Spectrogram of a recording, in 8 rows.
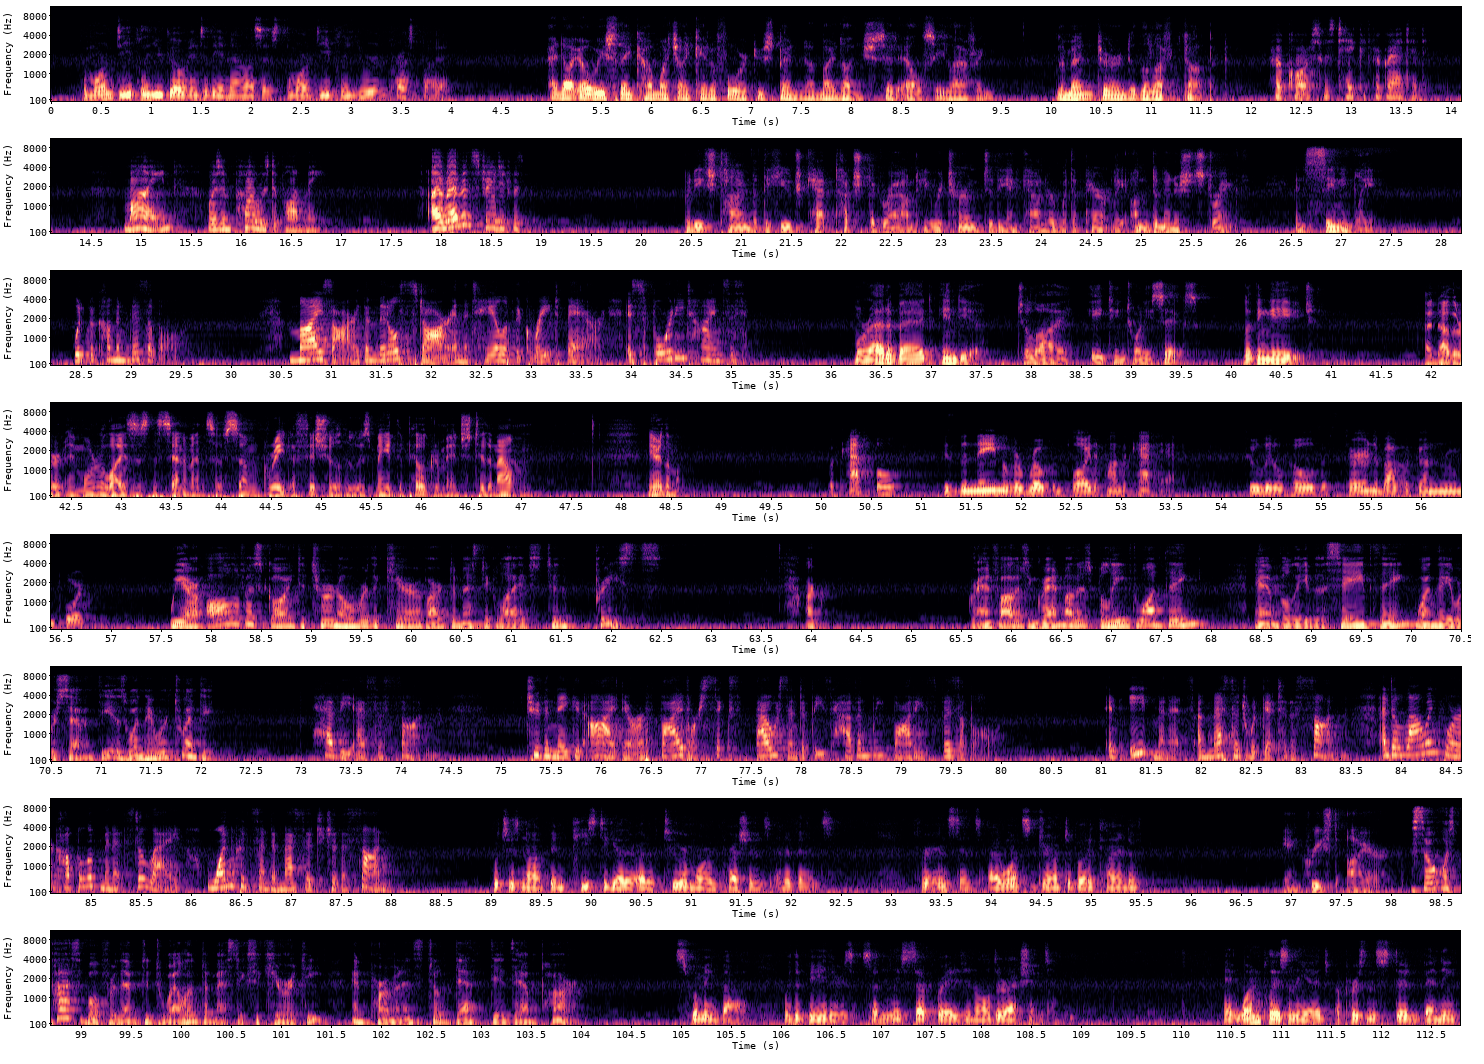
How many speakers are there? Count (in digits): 9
